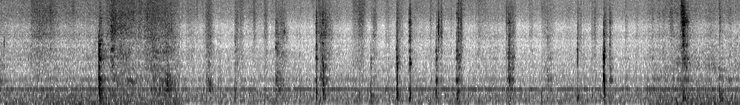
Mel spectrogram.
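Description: Chicken rice being stirred and mixed in a pan with a spoon, a steady low sizzle under irregular sharp scraping ticks of the utensil against the pan, close and quiet, with no talking.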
